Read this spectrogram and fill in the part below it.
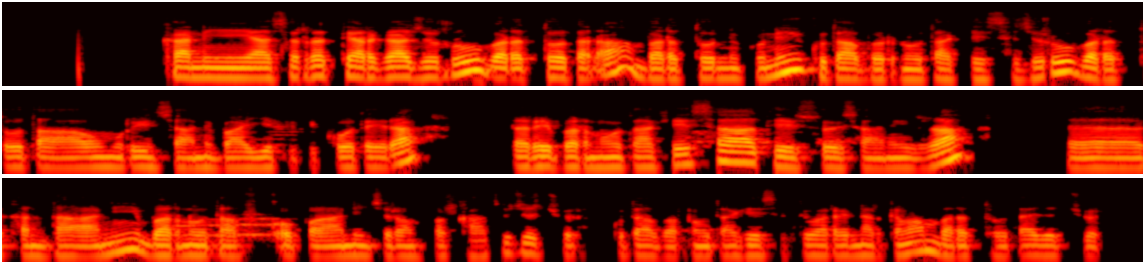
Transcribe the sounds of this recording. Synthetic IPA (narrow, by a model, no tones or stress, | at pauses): kɐnɐsɪrːɐt̪ːɪɐɾɡaːd͡ʒɪrːʊbɐɾɐt̪ːoːt̪ɐᶑɐbɐɾɐt̪ːo̞ːnːɪkʊnɪkʊt̪aːbɐɾno̞ːt̪aːke̞ːsːɐd͡ʒɪɾʊbɐɾɐt̪ːo̞ːt̪ɐʊmʊɾiːnɪsaːniːbaːjʔeːt̪ːɪt̪ʼɪkːoːt̪ɐɛᶑɐ | d̥ɐɾe̞ːbɐɾno̞ːt̪aːke̞ːsːɐt̪ʰe̞ːsːo̞ːɪsaːniːrːaː | kʰɐnt̪aːʔɐniːbɐɾno̞ːt̪aːfkʼɔpʼːaːʔɐniːd͡ʒɪɾɐnfɐkːaːt̪ʊd͡ʒɛt͡ʃːuːᶑɐ̥kʊt̪aːbɐɾno̞ːt̪aːkeːsːɐ̥t̪ːɪwɐrːeːnɐɾɡɐmɐnbɐɾɐt̪ːoːt̪aːd͡ʒɛt͡ʃːuːᶑɐ̥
